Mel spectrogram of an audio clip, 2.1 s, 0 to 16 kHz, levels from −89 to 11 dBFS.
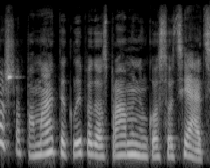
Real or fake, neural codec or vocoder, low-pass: real; none; 14.4 kHz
